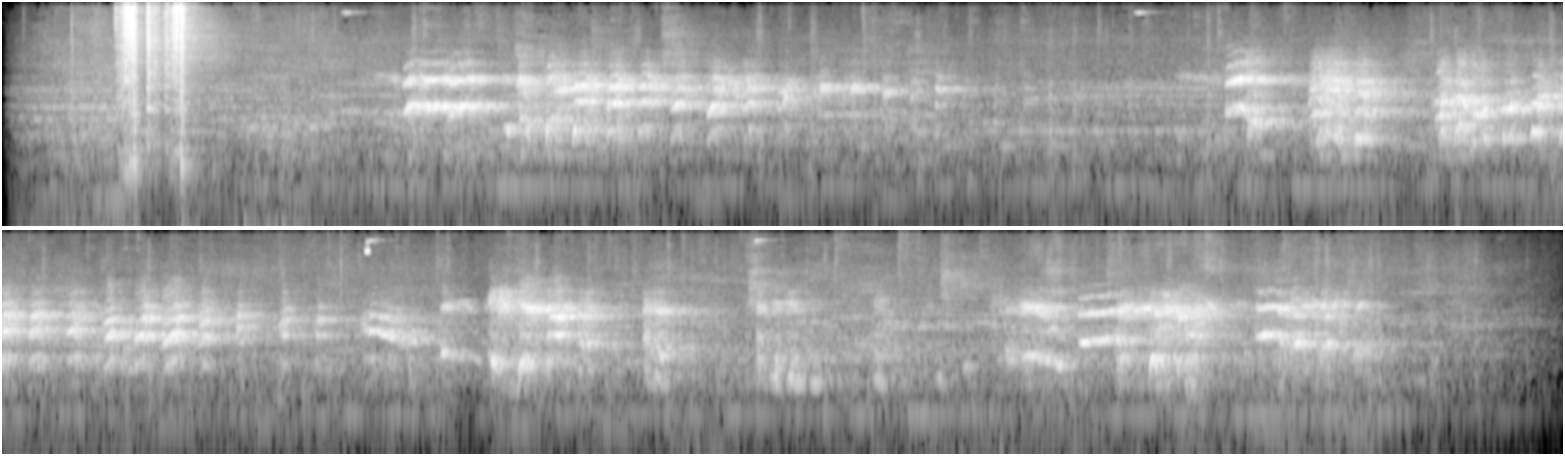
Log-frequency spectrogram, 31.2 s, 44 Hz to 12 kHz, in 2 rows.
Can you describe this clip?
MM Project - 1 Laffing Sal
Musée Mécanique recording project - 1 Laffing Sal
"Laffing Sal is one of several automated characters that were built primarily to attract carnival and amusement park patrons to funhouses and dark rides throughout the United States. Its movements were accompanied by a raucous laugh that sometimes frightened small children and annoyed adults. Laffing Sal (sometimes referred to as "Laughing Sal") was produced by the Philadelphia Toboggan Company (PTC) of Germantown, Pennsylvania during the 1920s and early 1930s. As one of the first animated amusement figures, Laffing Sal is considered a forerunner of the many animatronic figures seen at attractions around the world, including the Audio-Animatronic figures at Disney themeparks."
San-Francisco, Laffing-Sal, humor, amusement, funny, game, coin-operated, arcade, machine, laugh, puppet, automaton, voice, scary, mechanical, field-recording, old-time, animatronic, games, play, vintage, museum, robot, attraction, old, Mecanique, Musee, laughing, historic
